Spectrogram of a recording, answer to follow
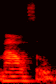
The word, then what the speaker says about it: Mousehole: Yes, so it's the Mousehole Cat, but we call it Mousehole because of the town. And that's how they pronounce it. Yeah. In Cornwall.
